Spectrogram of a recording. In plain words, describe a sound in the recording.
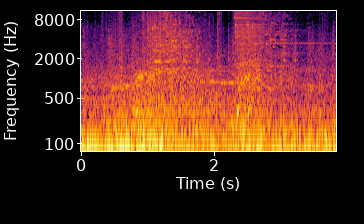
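Clay pots smash and shatter.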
